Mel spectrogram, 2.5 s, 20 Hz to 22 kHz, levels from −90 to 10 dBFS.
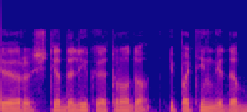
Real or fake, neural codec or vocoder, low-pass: fake; codec, 16 kHz, 4 kbps, FunCodec, trained on LibriTTS, 50 frames a second; 7.2 kHz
